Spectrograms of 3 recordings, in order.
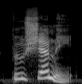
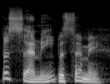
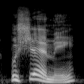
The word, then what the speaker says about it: Buscemi: last name is pronounced by semi semi and he doesn't correct people because apparently the name should be Proust the Sicilian pronunciation is Buscemi but his family did not take that pronunciation so he goes they're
